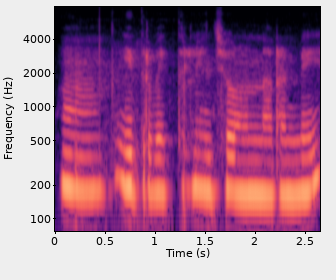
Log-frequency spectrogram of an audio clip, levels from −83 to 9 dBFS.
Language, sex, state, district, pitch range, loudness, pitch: Telugu, female, Andhra Pradesh, Annamaya, 170-190 Hz, -16 LUFS, 180 Hz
